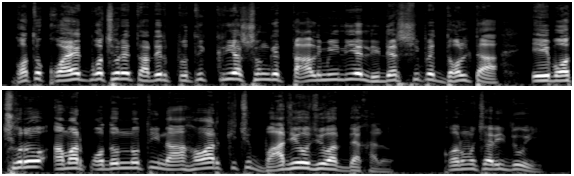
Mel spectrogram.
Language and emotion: Bengali, disgusted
